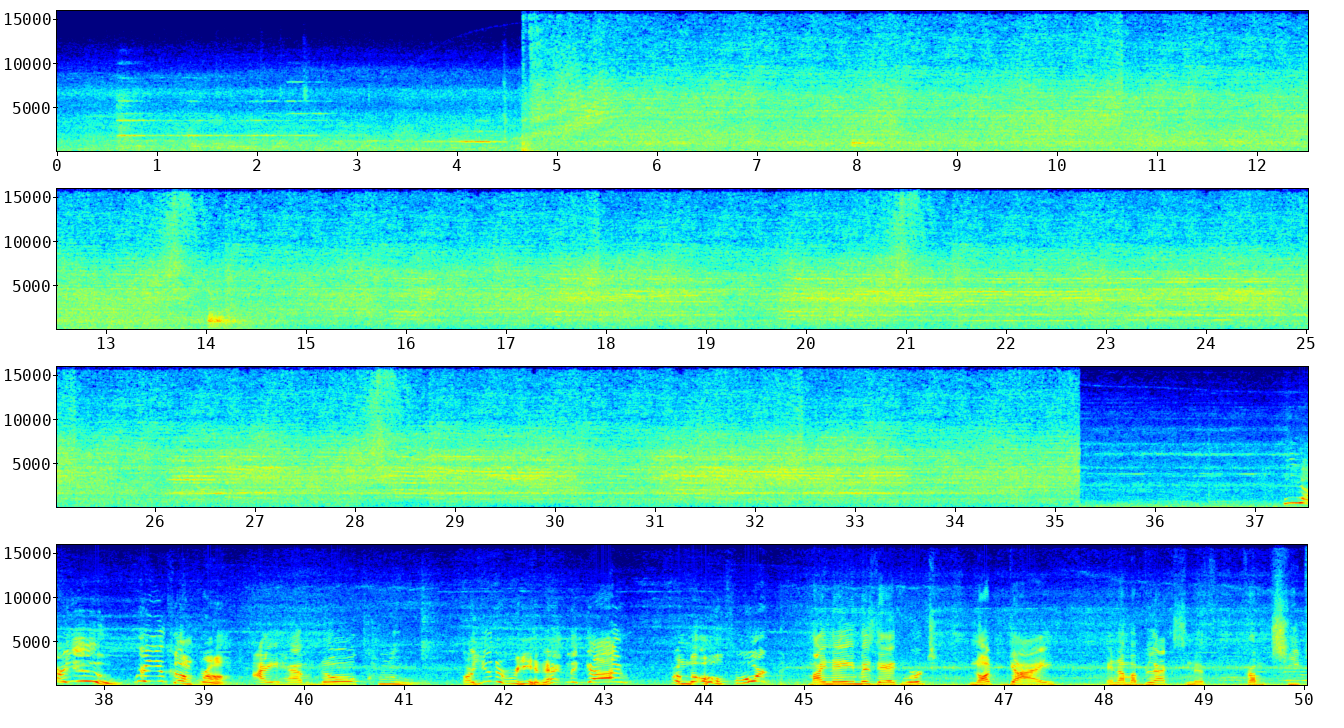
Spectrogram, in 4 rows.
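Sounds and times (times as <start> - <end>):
welding arc hissing and crackling: 4.6 - 35.3, 36.5 - 50.0
low electrical hum: 35.3 - 50.0.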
